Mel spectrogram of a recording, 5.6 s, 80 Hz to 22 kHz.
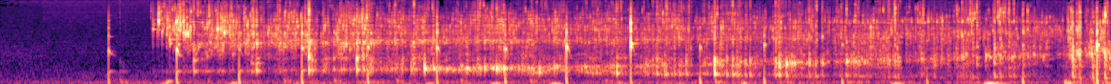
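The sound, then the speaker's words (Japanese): Sake glugging as it is poured from a 4-go bottle: a quick, steady run of many hollow, gurgling pulses. It begins abruptly after a brief silence and continues to the end without voices. “日本酒のトクトクトクという音、なんだか徳を積んでるように聞こえてきませんか？”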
